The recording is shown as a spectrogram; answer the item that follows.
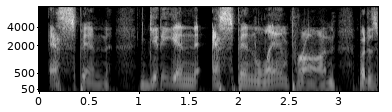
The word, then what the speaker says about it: ESPN: His family pronounces that Espen Gideon Espen Lampron, but his middle name is all capitalized, just like the ESPN network, ESPN.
